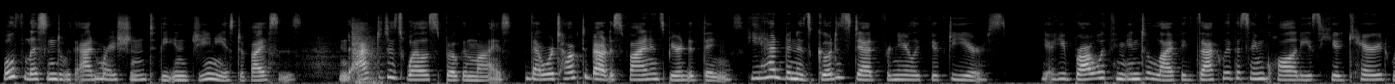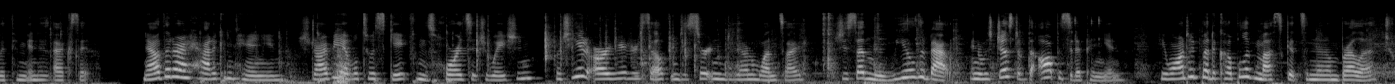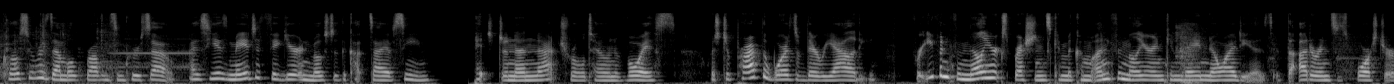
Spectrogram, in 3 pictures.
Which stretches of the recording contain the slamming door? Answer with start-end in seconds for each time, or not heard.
2.6-3.9, 16.2-17.4, 38.9-40.0.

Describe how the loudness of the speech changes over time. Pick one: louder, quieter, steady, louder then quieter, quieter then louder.
steady.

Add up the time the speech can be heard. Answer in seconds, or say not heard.
42 s.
